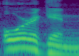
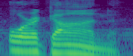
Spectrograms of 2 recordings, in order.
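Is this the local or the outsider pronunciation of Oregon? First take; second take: local; outsider. First: It uses the pronunciation locals use. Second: It uses the pronunciation outsiders use. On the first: The speaker calls it right. "it is Oregon" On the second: The speaker calls it wrong. "not Oregon. Assholes who don't live there think it's Oregon"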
